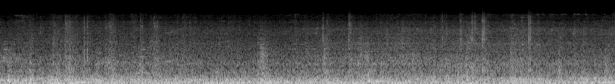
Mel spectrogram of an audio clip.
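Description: Train rolling along the track: a steady low rumble with scattered clicks from the wheels on the rails.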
